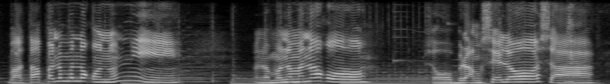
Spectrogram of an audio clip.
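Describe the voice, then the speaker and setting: A woman's voice: fairly high pitch, very animated, slow pace. A woman playing a tipsy, playful and jealous young woman in a radio drama, with an exclamatory, teasing delivery. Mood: playful confessing. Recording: dry studio, faint music behind.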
